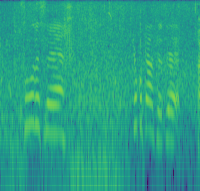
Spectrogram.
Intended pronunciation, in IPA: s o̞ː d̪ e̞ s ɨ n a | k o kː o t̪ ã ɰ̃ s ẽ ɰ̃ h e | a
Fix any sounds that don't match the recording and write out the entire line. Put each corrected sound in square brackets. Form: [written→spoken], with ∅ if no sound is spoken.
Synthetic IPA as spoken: s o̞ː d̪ e̞ s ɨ n [a→e] | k o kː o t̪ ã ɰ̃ s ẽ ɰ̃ [h→s] e | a

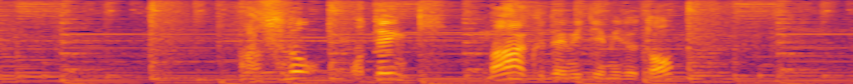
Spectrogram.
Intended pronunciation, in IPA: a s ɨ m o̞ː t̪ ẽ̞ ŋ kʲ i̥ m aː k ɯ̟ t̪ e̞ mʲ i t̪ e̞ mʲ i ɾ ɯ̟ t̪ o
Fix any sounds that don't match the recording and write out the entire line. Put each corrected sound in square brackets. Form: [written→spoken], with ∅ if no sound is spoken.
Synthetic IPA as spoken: a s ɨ [m→n] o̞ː t̪ ẽ̞ ŋ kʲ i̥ m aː k ɯ̟ [t̪→d̪] e̞ mʲ i t̪ e̞ mʲ i ɾ ɯ̟ t̪ o

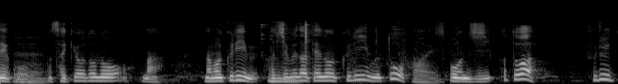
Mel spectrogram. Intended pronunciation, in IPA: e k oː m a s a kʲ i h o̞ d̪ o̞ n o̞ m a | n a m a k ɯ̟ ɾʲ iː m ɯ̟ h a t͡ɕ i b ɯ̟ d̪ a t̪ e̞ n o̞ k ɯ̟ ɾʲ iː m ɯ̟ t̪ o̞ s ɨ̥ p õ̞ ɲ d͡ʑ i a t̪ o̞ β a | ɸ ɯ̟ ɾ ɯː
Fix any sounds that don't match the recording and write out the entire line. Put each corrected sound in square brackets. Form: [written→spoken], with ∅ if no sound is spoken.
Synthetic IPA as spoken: e k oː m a s a kʲ i h o̞ d̪ o̞ n o̞ m a | n a m a k ɯ̟ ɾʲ iː m ɯ̟ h a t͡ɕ i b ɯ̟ d̪ a t̪ e̞ n o̞ k ɯ̟ ɾʲ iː m ɯ̟ t̪ o̞ s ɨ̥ p õ̞ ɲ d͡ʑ i a t̪ o̞ β a | ɸ ɯ̟ ɾ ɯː

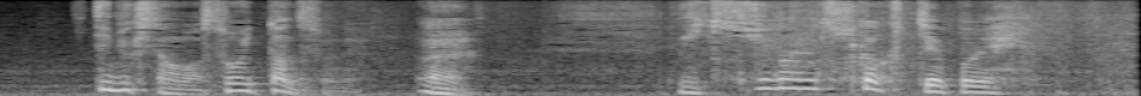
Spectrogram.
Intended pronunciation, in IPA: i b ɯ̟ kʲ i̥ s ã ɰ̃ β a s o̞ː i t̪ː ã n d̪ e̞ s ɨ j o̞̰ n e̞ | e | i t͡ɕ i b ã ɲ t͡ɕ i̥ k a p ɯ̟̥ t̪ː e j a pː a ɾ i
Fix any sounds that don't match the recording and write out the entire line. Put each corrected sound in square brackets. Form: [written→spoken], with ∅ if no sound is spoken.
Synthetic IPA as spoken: i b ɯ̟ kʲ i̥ s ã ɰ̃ β a s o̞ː i t̪ː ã n d̪ e̞ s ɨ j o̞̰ n e̞ | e | i t͡ɕ i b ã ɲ t͡ɕ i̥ k a [p→k] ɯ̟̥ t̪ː e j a pː a ɾ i

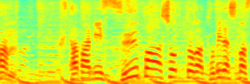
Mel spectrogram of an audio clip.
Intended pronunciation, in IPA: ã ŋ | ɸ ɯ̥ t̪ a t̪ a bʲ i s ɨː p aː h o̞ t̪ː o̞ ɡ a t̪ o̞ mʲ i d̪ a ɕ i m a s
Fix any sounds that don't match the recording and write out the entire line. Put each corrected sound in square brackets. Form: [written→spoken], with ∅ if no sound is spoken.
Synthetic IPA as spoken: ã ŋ | ɸ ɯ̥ t̪ a t̪ a bʲ i s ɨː p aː [h→ɕ] o̞ t̪ː o̞ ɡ a t̪ o̞ [mʲ→bʲ] i d̪ a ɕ i m a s

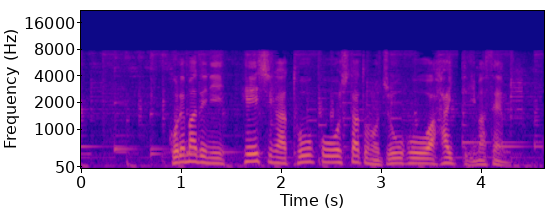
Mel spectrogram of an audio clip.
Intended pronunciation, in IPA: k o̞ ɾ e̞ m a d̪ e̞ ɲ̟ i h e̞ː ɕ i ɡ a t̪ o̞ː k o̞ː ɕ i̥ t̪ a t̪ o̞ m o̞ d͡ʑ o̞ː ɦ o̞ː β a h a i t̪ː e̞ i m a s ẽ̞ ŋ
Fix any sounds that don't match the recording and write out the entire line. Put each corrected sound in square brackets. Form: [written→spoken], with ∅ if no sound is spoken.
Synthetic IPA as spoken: k o̞ ɾ e̞ m a d̪ e̞ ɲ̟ i h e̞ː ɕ i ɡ a t̪ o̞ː k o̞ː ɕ i̥ t̪ a t̪ o̞ [m→n] o̞ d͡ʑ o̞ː ɦ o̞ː β a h a i t̪ː e̞ i m a s ẽ̞ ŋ

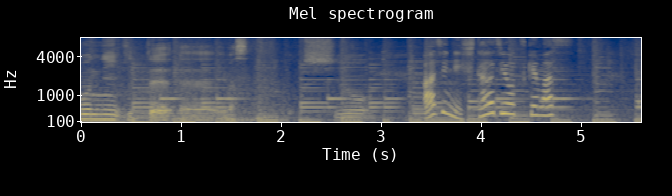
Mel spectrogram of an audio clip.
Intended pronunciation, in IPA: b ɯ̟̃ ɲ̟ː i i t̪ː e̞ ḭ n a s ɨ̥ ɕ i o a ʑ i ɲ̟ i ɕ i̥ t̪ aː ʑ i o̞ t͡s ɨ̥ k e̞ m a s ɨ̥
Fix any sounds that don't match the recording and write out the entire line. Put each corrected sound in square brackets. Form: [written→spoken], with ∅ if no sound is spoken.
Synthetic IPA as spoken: b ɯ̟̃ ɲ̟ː i i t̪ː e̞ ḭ [n→m] a s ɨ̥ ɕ i o a ʑ i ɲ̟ i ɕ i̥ t̪ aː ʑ i o̞ t͡s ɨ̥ k e̞ m a s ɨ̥

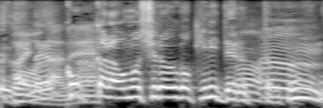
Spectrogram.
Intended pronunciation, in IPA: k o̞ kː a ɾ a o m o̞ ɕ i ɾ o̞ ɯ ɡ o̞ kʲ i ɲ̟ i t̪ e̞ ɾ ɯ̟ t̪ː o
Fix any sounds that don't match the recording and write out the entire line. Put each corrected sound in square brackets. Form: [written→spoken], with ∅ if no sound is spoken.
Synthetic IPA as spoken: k o̞ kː a ɾ a o m o̞ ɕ i ɾ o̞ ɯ ɡ o̞ kʲ i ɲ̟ i [t̪→d̪] e̞ ɾ ɯ̟ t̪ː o

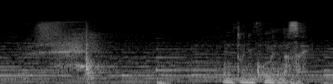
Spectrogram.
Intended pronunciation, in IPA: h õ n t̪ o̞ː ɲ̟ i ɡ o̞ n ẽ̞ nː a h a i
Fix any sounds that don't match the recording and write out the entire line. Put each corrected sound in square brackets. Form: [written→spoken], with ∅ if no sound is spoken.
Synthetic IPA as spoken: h õ n t̪ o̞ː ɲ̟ i ɡ o̞ [n→m] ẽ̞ nː a [h→s] a i

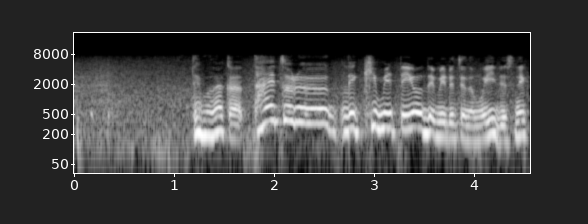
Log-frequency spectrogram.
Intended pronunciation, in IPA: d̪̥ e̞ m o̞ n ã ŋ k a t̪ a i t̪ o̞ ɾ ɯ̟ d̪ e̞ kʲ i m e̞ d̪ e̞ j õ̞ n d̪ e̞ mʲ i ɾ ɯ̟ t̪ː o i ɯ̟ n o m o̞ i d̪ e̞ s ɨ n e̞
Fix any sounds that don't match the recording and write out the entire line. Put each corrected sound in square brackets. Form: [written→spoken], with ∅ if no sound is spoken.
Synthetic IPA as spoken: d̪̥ e̞ m o̞ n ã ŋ k a t̪ a i t̪ o̞ ɾ ɯ̟ d̪ e̞ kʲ i m e̞ [d̪→t̪] e̞ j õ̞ n d̪ e̞ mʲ i ɾ ɯ̟ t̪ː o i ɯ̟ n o m o̞ [i→iː] d̪ e̞ s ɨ n e̞

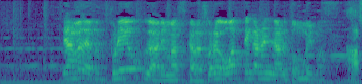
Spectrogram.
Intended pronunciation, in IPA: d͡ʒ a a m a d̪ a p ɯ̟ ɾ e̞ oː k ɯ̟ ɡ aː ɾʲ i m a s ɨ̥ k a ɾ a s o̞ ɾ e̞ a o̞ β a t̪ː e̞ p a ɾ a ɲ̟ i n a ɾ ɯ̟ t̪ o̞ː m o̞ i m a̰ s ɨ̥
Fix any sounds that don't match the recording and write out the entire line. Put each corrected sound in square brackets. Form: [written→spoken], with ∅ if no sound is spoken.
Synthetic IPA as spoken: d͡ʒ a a m a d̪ a p ɯ̟ ɾ e̞ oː k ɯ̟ ɡ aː ɾʲ i m a s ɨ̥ k a ɾ a s o̞ ɾ e̞ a o̞ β a t̪ː e̞ [p→k] a ɾ a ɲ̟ i n a ɾ ɯ̟ t̪ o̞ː m o̞ i m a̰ s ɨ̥

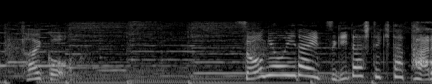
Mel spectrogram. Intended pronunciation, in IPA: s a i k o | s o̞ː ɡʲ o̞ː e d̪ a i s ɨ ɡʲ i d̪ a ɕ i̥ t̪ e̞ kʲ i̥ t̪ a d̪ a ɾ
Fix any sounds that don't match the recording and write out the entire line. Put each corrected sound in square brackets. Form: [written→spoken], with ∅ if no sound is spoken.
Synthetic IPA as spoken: s a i k o | s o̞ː ɡʲ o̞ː [e→i] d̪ a i [s→t͡s] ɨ ɡʲ i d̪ a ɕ i̥ t̪ e̞ kʲ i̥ t̪ a [d̪→t̪] a ɾ

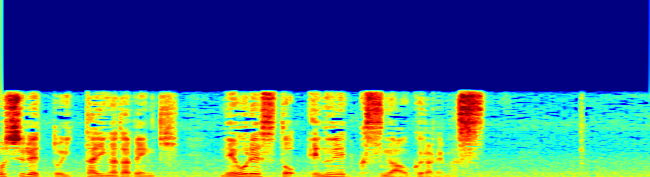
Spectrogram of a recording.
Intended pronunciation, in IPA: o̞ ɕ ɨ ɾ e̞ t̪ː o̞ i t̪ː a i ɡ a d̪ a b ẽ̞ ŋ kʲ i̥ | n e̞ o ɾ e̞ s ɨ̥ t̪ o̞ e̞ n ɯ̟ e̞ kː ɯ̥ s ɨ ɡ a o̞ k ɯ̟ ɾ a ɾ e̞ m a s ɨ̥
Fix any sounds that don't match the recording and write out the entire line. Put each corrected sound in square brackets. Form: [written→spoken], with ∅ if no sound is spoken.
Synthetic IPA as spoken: o̞ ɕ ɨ ɾ e̞ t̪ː o̞ i t̪ː a i ɡ a [d̪→t̪] a b ẽ̞ ŋ kʲ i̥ | n e̞ o ɾ e̞ s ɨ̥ t̪ o̞ e̞ n ɯ̟ e̞ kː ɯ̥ s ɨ ɡ a o̞ k ɯ̟ ɾ a ɾ e̞ m a s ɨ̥

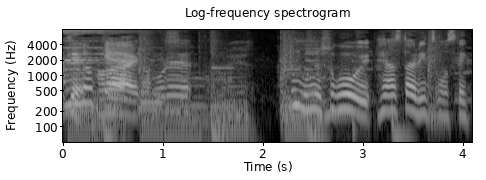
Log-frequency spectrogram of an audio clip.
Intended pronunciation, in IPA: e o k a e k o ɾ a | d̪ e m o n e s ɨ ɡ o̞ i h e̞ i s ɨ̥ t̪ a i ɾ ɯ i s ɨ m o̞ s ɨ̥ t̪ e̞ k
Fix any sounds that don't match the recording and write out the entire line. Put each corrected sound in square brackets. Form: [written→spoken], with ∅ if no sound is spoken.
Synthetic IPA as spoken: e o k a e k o ɾ [a→e] | d̪ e m o n e s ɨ ɡ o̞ i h e̞ [i→a] s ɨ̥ t̪ a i ɾ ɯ i [s→t͡s] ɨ m o̞ s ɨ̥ t̪ e̞ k

